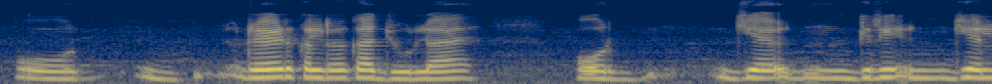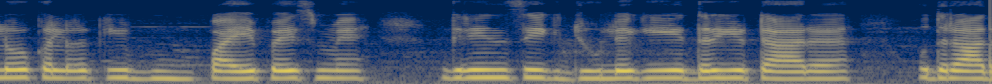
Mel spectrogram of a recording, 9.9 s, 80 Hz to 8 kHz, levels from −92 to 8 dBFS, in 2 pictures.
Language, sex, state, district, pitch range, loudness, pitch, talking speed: Hindi, female, Rajasthan, Jaipur, 220-240 Hz, -15 LUFS, 230 Hz, 175 wpm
